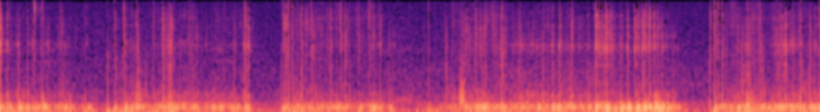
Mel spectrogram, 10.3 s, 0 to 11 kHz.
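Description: Long nails scratch a microphone grille covered in plastic flower rhinestones from both sides. Dense, low rumbling scrapes mix with sharp bright clicks, with brief near-silent pauses around 3.5 and 8.7 seconds.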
